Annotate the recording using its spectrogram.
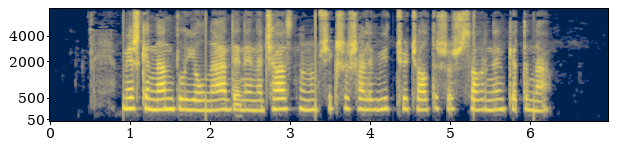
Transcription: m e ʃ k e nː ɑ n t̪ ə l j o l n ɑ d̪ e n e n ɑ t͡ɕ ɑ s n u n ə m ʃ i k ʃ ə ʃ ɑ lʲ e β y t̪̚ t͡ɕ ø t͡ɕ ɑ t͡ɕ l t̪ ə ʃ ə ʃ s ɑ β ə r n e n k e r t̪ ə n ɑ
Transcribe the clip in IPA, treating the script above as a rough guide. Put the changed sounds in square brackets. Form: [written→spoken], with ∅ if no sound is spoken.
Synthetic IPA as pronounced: m e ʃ k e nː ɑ n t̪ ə l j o l n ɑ d̪ e n e n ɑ t͡ɕ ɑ s n u n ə m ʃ i k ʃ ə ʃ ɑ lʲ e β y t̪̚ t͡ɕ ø t͡ɕ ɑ [t͡ɕ→∅] l t̪ ə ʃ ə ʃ s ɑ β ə r n e n k e r t̪ ə n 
